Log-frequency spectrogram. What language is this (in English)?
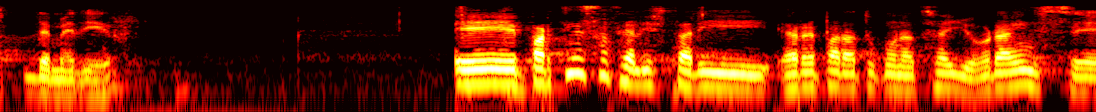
Basque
